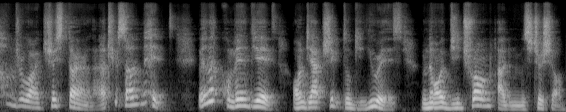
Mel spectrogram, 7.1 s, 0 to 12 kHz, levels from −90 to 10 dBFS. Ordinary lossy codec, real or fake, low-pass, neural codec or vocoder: none; fake; 10.8 kHz; codec, 16 kHz in and 24 kHz out, 0.6 kbps, FocalCodec, streaming, 2048 codes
